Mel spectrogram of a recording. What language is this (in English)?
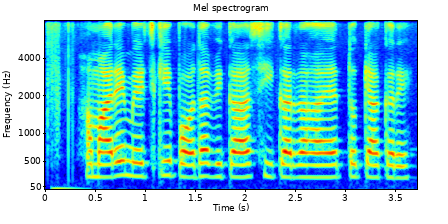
Magahi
